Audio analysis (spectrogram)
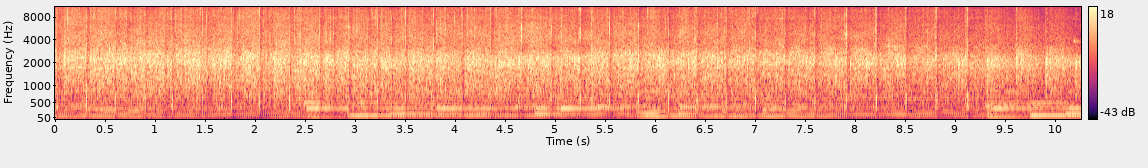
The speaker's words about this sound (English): Can we applaud those that gave their lives to Jesus this morning?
